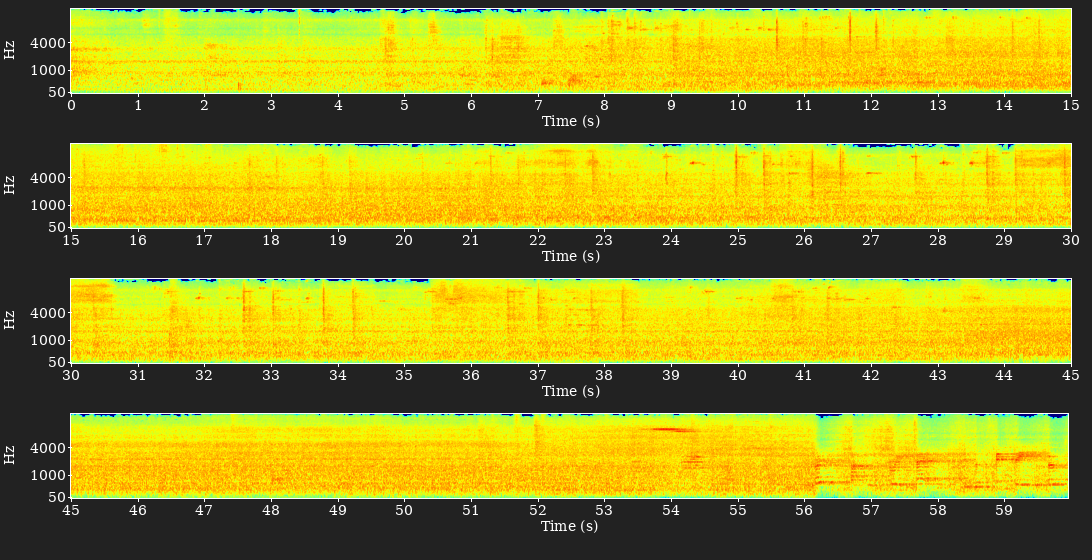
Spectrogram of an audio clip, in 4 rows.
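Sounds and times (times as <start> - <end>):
train rumbling past: 0.0 - 59.9.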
